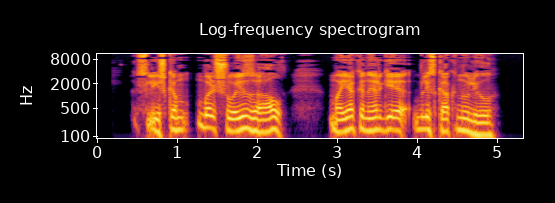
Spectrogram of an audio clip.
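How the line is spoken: Moaning. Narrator (Russian): простонала Юля

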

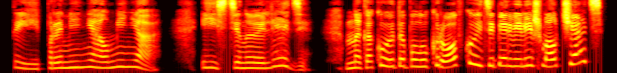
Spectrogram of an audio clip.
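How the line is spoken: Shrill shriek. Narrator (Russian): взвизгнула Ариана

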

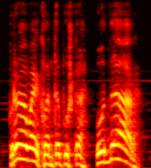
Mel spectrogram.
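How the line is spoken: Furious yell. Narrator (Russian): Яростно заорал Торис

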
